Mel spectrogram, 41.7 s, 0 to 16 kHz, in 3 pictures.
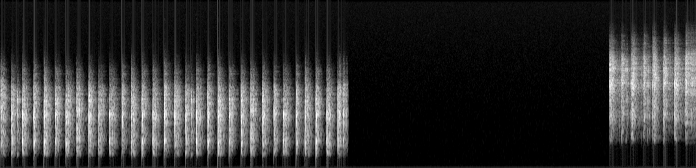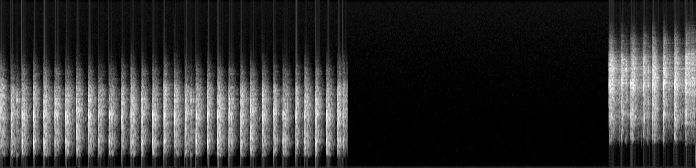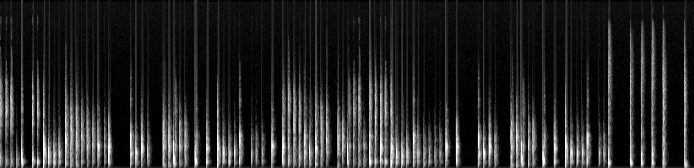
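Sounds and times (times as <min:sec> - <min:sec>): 
138 BPM C minor trap percussion loop: 0:00.0 - 0:06.9, 0:12.3 - 0:20.8, 0:26.2 - 0:41.7.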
